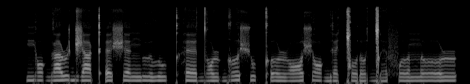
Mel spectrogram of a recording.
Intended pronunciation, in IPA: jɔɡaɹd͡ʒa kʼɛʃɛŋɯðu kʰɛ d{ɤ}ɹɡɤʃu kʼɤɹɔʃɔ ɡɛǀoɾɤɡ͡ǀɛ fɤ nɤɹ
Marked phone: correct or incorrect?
incorrect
